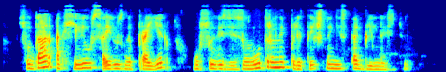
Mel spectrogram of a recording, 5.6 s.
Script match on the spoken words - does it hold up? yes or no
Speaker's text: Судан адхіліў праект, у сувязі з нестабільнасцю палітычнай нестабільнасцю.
no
